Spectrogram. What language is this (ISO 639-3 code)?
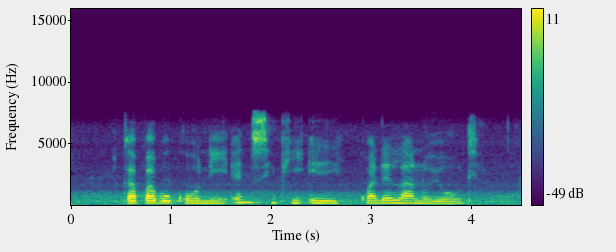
tsn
